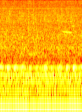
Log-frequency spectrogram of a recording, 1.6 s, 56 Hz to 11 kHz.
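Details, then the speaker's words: BMW E36 idling after battery charge while alternator output is checked, reading over 14 V: steady even idle, smooth low hum, no knocks, misses or belt squeal; alternator okay, owner suspects the three-year-old Halfords battery. "Okay, so that's started up now. Sorry if it's a bit loud, but we're going to check to see if the alternator is now working."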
